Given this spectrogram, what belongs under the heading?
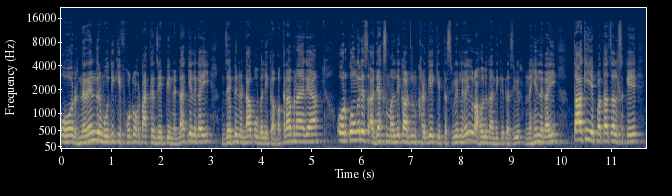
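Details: Adult speaker; Typical speech.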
